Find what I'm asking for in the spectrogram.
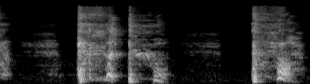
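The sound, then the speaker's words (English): A person coughs a few times in harsh, loud bursts. The bursts come in short clusters, and quieter throat sounds and brief silences fall between them. “I'm going to have to deal with a little bit of coughing today.”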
